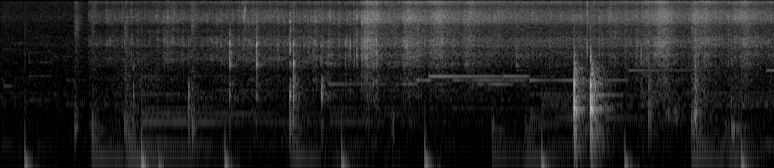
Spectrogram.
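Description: Meatless crumbles sizzle with oregano and other spices in hot oil as a utensil stirs them around a pan, giving many quick scraping clicks over a faint, steady frying hiss.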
